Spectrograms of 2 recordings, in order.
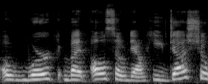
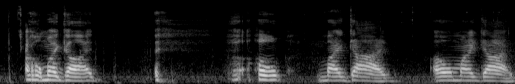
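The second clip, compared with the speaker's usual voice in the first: shaking with emotion, overwhelmed and shaky. Reacting to a tarot card during a reading: shaking with emotion. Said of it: "I'm shaking".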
